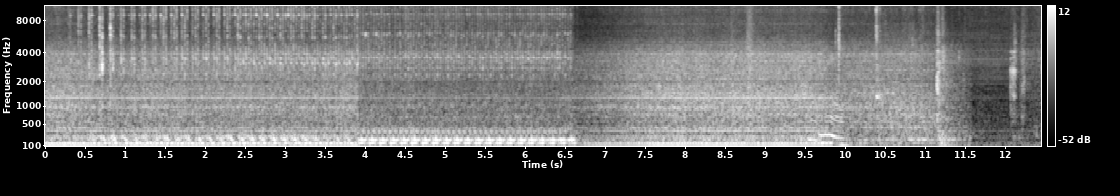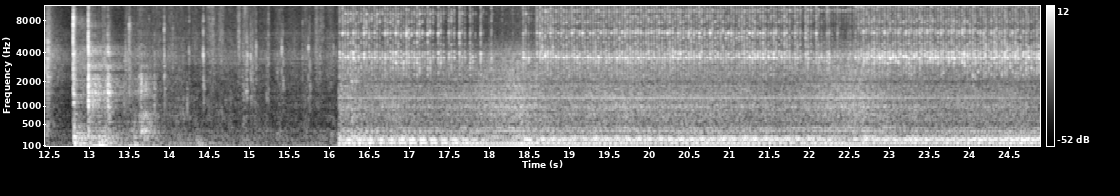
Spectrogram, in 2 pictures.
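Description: A machine cuts through a metal part while the flat bed of an XP camper is being thinned. A steady loud mechanical drone runs throughout, changes pitch and roughens in the middle as the cut is made, then settles back to a constant hum.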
